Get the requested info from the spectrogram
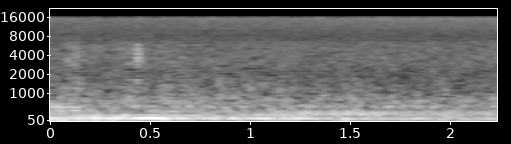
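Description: A steady low hum in a pause between speech, much quieter than the talking around it.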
